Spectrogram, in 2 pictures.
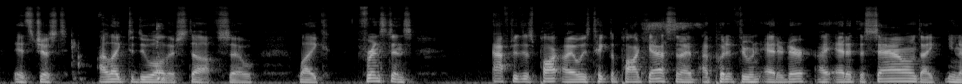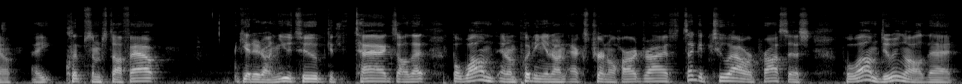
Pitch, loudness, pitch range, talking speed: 120 Hz, -25 LUFS, 110-135 Hz, 230 wpm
